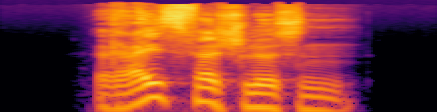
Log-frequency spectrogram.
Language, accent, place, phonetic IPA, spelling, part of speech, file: German, Germany, Berlin, [ˈʁaɪ̯sfɛɐ̯ˌʃlʏsn̩], Reißverschlüssen, noun, De-Reißverschlüssen.ogg
- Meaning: dative plural of Reißverschluss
